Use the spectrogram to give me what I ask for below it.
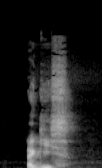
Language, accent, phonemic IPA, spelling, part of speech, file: French, France, /a.ɡis/, haggis, noun, LL-Q150 (fra)-haggis.wav
- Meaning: haggis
